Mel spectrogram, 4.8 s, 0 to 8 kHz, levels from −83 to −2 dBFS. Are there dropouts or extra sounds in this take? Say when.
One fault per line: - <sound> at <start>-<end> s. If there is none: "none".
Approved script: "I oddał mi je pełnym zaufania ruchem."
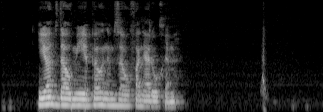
- whoosh at 3.9-4.1 s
